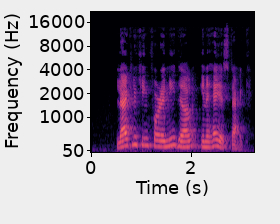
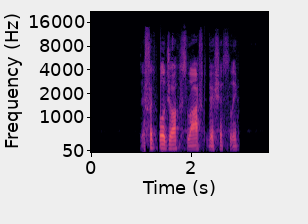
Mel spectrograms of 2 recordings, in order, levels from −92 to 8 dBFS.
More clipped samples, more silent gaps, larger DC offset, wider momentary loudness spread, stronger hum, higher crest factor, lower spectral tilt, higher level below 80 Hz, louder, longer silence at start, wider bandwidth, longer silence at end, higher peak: neither; neither; neither; second, 10 LU vs 14 LU; neither; about the same, 18 dB vs 22 dB; first, -6 dB/octave vs -3.5 dB/octave; first, -66 dBFS vs -78 dBFS; first, -30 LUFS vs -34 LUFS; second, 0.5 s vs 1 s; about the same, 14.5 kHz vs 14.5 kHz; second, 0.2 s vs 0.6 s; about the same, -12 dBFS vs -14 dBFS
